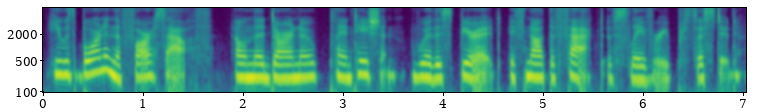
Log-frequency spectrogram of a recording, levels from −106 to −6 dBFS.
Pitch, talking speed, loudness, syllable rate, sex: 220 Hz, 180 wpm, -20 LUFS, 4.5 syllables/s, female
